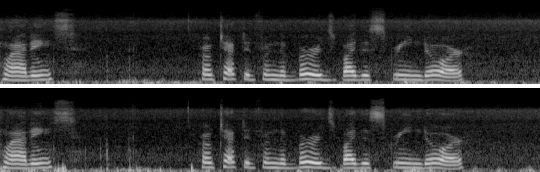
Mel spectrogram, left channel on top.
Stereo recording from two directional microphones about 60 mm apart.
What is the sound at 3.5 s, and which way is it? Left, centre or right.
Speech, right.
